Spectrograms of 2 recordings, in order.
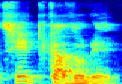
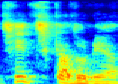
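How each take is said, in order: First: The second syllable has a 't' sound. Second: The second syllable has a 'ch' sound. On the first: It imitates someone else's mispronunciation. The speaker calls it wrong. "ছিটকাদুনে কোনো শব্দ আছে কিনা আমার জানা নেই।" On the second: It is the real word. The speaker calls it right. "ছিচকাদুনে আছে যদ্দূর জানি।"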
